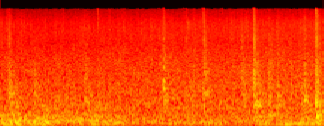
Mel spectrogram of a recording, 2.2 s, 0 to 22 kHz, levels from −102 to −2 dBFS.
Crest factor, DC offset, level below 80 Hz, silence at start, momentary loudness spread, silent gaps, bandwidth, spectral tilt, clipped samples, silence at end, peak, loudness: 24 dB; 0.1%; -48 dBFS; 0 s; 3 LU; none; 17 kHz; -3.5 dB/octave; under 0.1%; 0 s; -10 dBFS; -34 LUFS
